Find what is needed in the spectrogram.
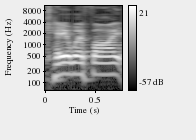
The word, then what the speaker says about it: Ko-fi: Well, it might be Ko-fi, but it's spelled K-O-F-I, and that's weird, so I say it Ko-fi.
